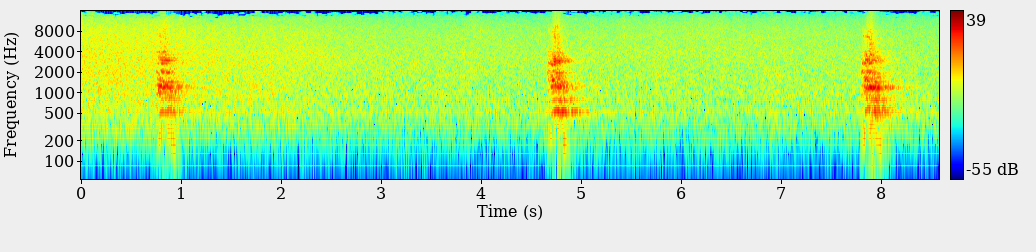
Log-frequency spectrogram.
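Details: A red deer stag gives short, hoarse bellows a few seconds apart during the autumn rut (late September to early October) in Sierra Cebollera near Valdeavellano de Tera, Soria, Spain.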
